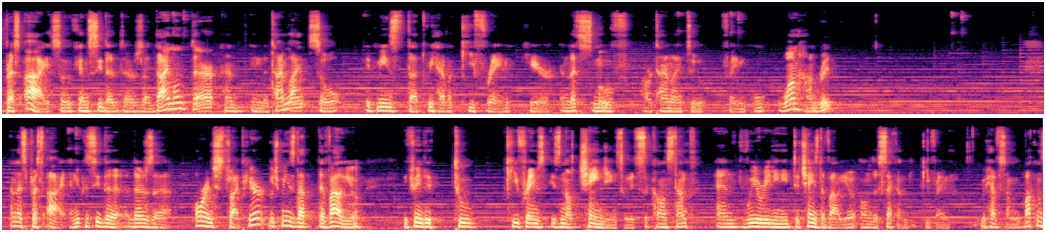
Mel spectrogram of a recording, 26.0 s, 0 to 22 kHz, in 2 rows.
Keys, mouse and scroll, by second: 2.0 i, 9.3 click, 15.6 i, 19.1 click, 20.5 space, 23.3 space, 25.2 click.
